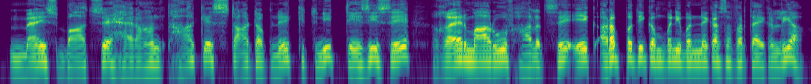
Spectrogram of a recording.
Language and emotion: Urdu, surprised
